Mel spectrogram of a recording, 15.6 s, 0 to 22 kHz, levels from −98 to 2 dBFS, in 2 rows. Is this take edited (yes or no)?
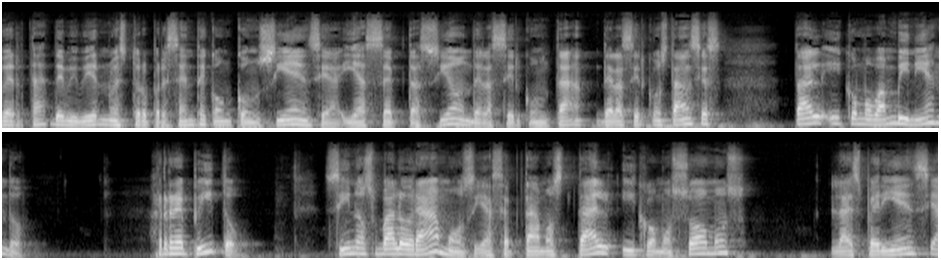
yes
